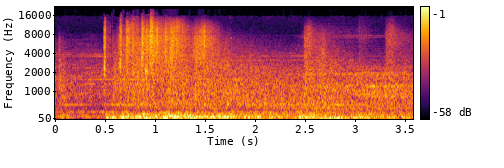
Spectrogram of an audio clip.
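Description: An air fire support strike in the World of Warships video game: a dense, loud rumble of blasts and booming impacts, steady throughout with a few sharper bursts.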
